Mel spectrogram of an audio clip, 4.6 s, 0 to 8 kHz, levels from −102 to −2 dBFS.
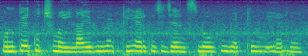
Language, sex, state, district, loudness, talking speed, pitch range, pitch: Hindi, female, Uttar Pradesh, Shamli, -12 LUFS, 205 wpm, 245-265 Hz, 255 Hz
